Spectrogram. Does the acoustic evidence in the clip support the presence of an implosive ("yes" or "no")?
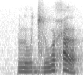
no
